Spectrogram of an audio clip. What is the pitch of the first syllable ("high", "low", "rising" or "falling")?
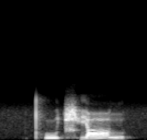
high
